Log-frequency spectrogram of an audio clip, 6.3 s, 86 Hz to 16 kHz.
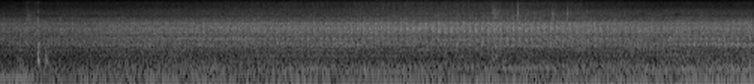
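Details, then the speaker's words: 2004 BMW 760Li V12 with a spun rod bearing: rough, loud idle with a deep, regular knock about three beats a second, coming from cylinder 12. "and it spun a rod bearing was it a mechanic shop getting some work done don't really know what happened but now it's knocking on number 12"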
